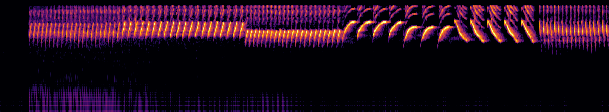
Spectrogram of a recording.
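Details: Song of a Belgian singing canary used to train other canaries: long fast buzzy rolls at two pitch levels, then loud sweeping whistled slurs repeated quickly, ending in another rapid rolling trill; faint low hum.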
